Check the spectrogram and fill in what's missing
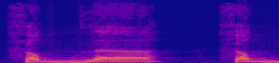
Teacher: فعلينا أن نخلص صوت الضاد من صوت اللام وكذلك في الكلمة الثانية صوت الضاد من صوت التاء هكذا فضلا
